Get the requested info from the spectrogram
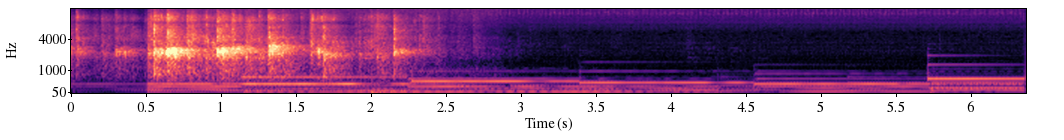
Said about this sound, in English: Come on, give a clap for her, clap for her. She's done well.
